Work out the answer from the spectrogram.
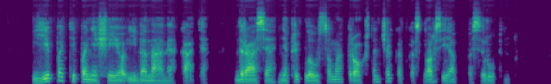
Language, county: Lithuanian, Kaunas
